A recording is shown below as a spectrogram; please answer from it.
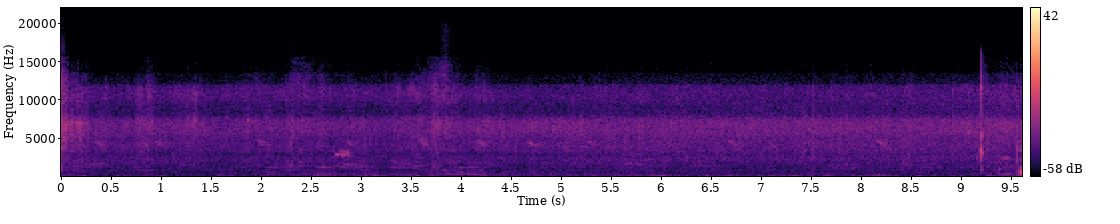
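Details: Honey bees at a beekeeping farm in Nellore, a low, steady droning buzz under a busy wash of broadband background noise, with a sharp click at the very end.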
